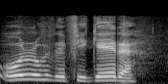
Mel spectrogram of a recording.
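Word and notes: Olo De Figuera: patua

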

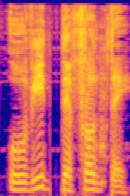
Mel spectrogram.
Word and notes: Uvi defronte: Patua

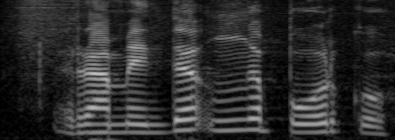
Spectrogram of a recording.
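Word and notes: Ramenda Unga Porco: patua

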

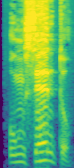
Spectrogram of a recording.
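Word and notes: Uncento: Macanese Patuá

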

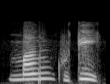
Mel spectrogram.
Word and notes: Mam Cuti: patua

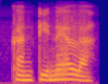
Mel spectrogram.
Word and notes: Cantinela: patua

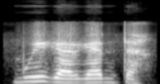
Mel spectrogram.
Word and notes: Mui Garganta: Patuá

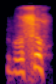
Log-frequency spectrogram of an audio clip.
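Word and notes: Gosso: patua

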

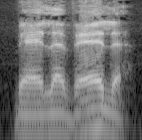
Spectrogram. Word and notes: Vela Vela: patua

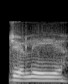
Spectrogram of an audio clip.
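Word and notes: Gelea: patua

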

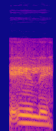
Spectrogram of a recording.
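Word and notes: Ele: Patua

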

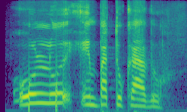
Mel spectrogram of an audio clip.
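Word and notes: Olo Empatucado: patua

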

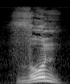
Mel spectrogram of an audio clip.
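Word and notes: Vun: patua

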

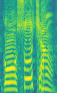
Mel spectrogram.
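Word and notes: Gosso Cham: patua

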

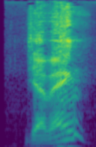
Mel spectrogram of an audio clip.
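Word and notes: Vem Ja: patua

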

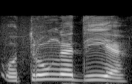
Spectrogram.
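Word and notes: Otrunga Dia: patua

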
